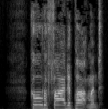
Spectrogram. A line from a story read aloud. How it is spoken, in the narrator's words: Violet cried desperately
